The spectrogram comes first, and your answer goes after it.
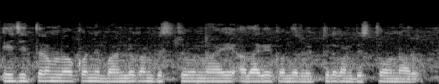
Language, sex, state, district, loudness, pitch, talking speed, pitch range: Telugu, male, Telangana, Hyderabad, -14 LUFS, 140 Hz, 150 wpm, 140-150 Hz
